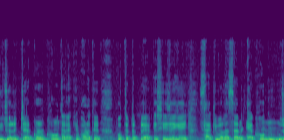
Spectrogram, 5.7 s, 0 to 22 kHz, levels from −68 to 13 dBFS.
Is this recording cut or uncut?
uncut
